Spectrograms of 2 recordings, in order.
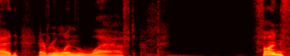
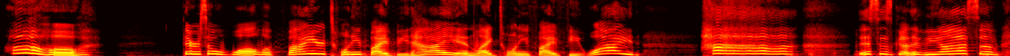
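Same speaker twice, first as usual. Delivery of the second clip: excited; 10 semitones higher, 4 dB louder than usual. Retold or imitated. Excited self-quote seeing the fire.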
